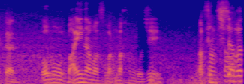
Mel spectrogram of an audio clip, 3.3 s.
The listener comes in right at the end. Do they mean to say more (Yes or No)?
No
